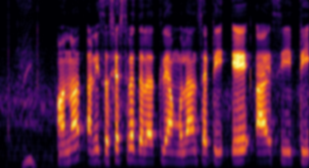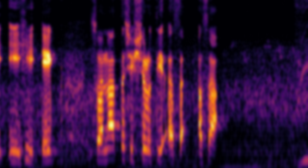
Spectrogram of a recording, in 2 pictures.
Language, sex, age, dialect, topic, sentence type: Marathi, female, 41-45, Southern Konkan, banking, statement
